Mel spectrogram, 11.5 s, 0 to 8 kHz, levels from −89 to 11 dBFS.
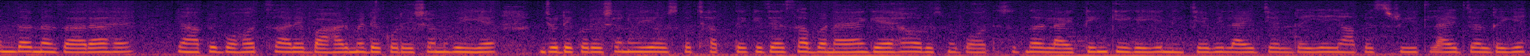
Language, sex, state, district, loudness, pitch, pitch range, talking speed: Hindi, female, Uttar Pradesh, Jalaun, -27 LUFS, 225 Hz, 220-230 Hz, 245 wpm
